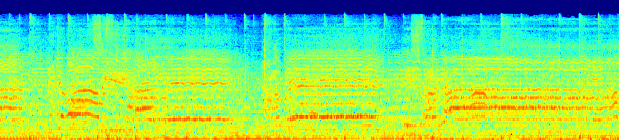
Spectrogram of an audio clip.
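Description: Live gospel worship music: a woman singing long, sliding held notes over a band, with a saxophone at the start.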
